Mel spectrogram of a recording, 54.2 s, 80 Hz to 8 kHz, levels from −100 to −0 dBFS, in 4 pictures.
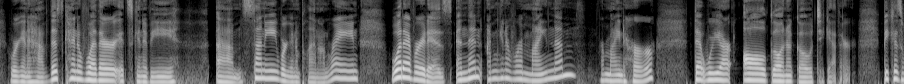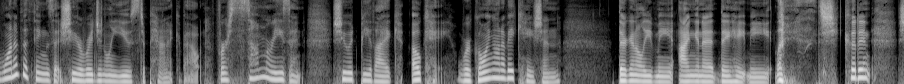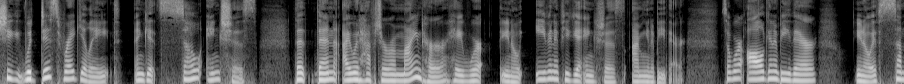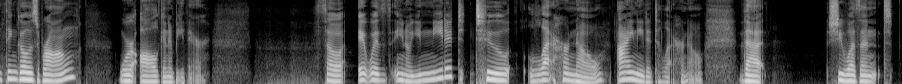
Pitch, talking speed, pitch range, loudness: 170 Hz, 160 wpm, 145-200 Hz, -25 LUFS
